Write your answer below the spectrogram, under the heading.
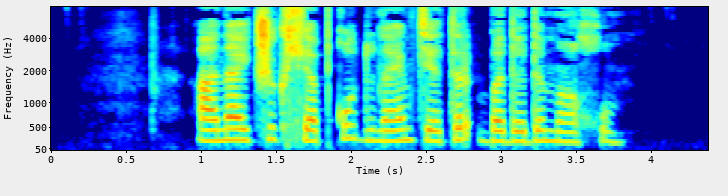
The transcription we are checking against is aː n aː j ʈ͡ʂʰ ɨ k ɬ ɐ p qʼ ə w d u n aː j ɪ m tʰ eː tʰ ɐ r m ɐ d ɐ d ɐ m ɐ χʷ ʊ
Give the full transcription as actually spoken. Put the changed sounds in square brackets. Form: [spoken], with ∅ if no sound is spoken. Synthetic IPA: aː n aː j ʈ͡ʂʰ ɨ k ɬ ɐ p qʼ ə w d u n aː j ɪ m tʰ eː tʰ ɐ r [b] ɐ d ɐ d ɐ m ɐ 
